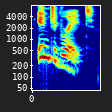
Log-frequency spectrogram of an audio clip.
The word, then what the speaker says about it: integrate: Integrate. Integrate. Integrate. You may also hear because there's a t in the middle of that word. You may also hear integrate and the t disappears.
